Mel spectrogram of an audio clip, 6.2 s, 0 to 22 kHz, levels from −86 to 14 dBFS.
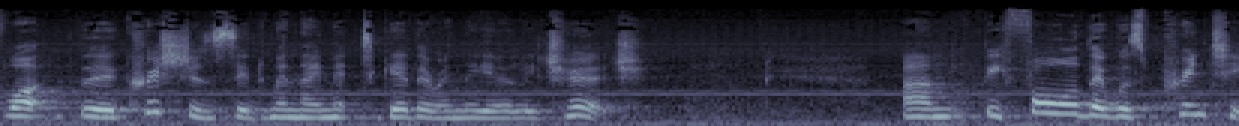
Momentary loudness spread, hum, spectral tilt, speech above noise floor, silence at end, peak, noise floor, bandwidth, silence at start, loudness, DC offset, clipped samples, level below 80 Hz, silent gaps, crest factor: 9 LU; none; -3.5 dB/octave; 22 dB; 0 s; -6 dBFS; -47 dBFS; 17 kHz; 0 s; -25 LUFS; under 0.1%; under 0.1%; -50 dBFS; none; 20 dB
